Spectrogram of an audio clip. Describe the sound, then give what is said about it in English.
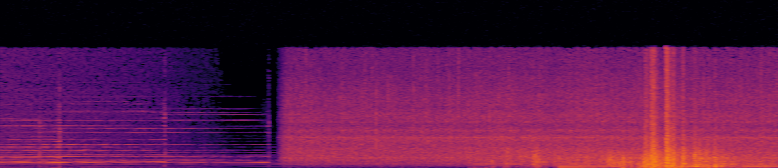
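A few seconds of steady tones give way to heavy rain hissing loudly in a jungle lightning storm from a hurricane that hit the state of Oaxaca, then a crack of thunder booms and rumbles through the downpour near the end. “A byproduct of a hurricane that just hit the state of Oaxaca, this lightning storm was fierce.”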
